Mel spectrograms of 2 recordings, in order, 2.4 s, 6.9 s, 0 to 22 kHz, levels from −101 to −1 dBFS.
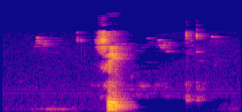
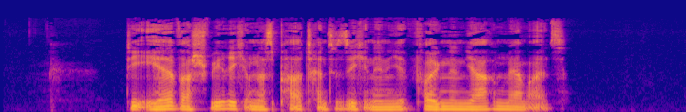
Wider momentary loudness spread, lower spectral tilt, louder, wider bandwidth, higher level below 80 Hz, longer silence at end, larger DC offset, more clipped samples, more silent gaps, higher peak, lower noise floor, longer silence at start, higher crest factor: first, 23 LU vs 7 LU; about the same, -4 dB/octave vs -5 dB/octave; first, -17 LUFS vs -24 LUFS; second, 7.6 kHz vs 11 kHz; second, -62 dBFS vs -46 dBFS; about the same, 1.15 s vs 1.25 s; neither; neither; neither; first, -2 dBFS vs -8 dBFS; second, -58 dBFS vs -81 dBFS; second, 0.95 s vs 1.25 s; first, 24 dB vs 18 dB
